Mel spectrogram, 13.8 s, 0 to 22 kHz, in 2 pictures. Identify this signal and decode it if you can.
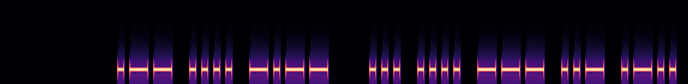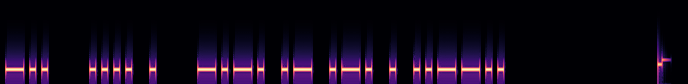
Morse code, heard as a keyed tone, about 21 wpm, 700 Hz. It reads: WHY SHOULD HE CARE?
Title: Sentences from Top 1000 Words - Review Part 1 - 20wpm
